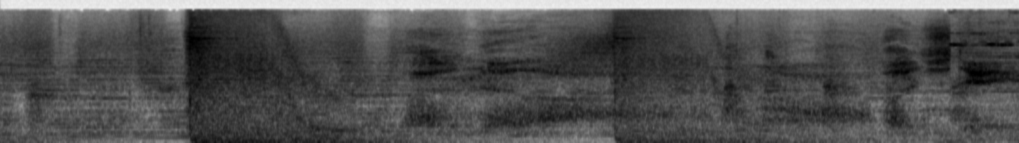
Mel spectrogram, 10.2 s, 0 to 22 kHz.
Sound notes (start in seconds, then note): 3.2 muttering in foreign language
